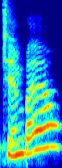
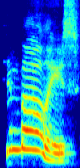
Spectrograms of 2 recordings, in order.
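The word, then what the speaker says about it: timbales: Dad played Do I pronounce it timbal? Tumbalies. Timbalies.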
